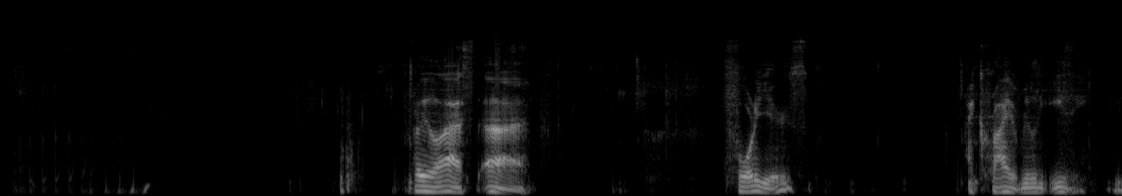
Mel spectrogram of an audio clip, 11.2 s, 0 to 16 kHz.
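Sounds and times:
person gulping and swallowing water: 0.1s - 1.6s
speech: 4.2s - 5.4s, 7.4s - 8.2s, 9.9s - 11.2s
breathy exhale: 6.4s - 7.2s.

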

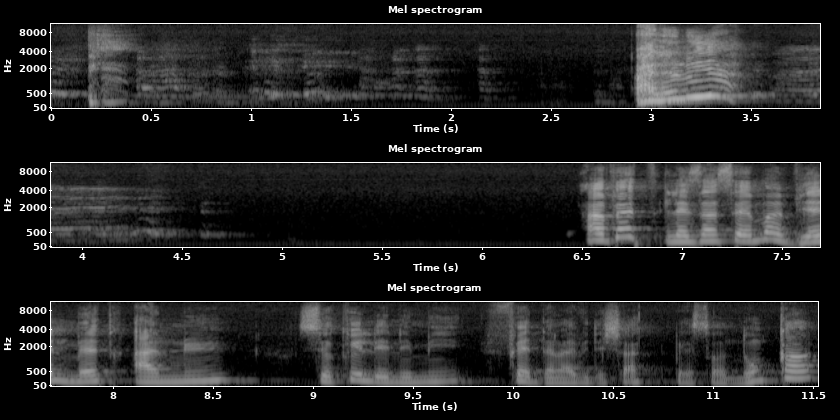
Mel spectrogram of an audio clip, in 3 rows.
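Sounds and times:
laughter: 0.0s - 2.4s, 3.0s - 4.8s
faint steady hum: 0.0s - 11.5s
person coughing: 0.2s - 0.5s
speech: 6.5s - 11.5s.

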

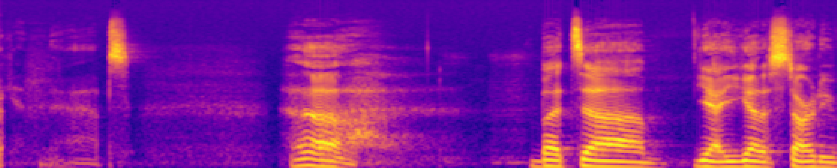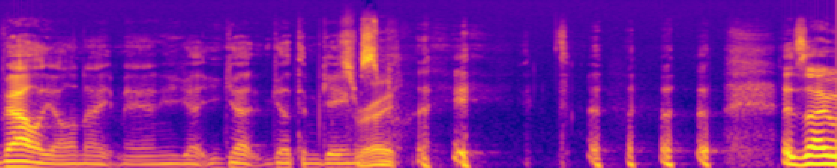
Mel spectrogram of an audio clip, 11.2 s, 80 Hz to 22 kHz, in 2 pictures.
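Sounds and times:
quiet breathing: 0.0s - 3.6s, 10.4s - 10.8s
speech: 0.7s - 1.0s, 1.9s - 2.6s, 3.6s - 8.8s, 10.4s - 11.1s
person yawning: 2.0s - 2.7s, 7.9s - 8.2s
laughter: 7.7s - 10.5s.

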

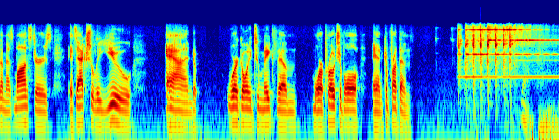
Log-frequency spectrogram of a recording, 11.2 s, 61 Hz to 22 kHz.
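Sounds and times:
speech: 0.0s - 8.3s
bright bell ringing rapidly: 9.1s - 11.1s.

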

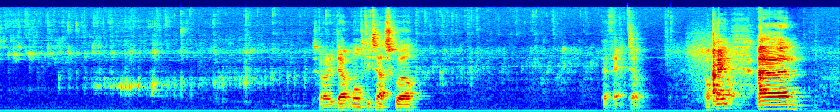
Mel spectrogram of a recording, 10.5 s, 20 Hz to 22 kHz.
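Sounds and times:
brewed Catura coffee pouring into a cup: 0.0s - 8.0s
low electrical hum: 0.0s - 10.4s
speech: 4.0s - 5.3s.

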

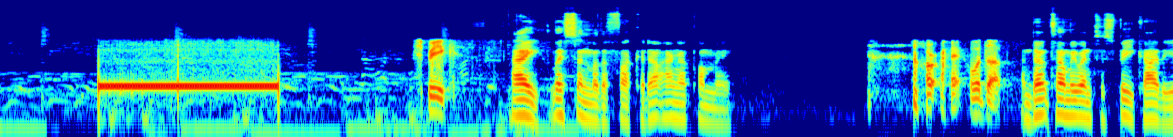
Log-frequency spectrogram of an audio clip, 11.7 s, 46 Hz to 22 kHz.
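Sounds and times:
steady telephone tone while a call is being placed: 1.0s - 2.8s
speech: 4.3s - 7.4s, 9.2s - 11.7s.

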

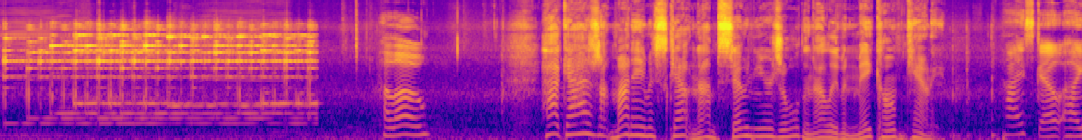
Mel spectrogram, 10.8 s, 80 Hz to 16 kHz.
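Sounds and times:
electronic telephone ringtone for an incoming call-in: 0.0s - 3.2s
speech: 3.8s - 4.4s, 5.4s - 9.5s, 10.1s - 10.8s.

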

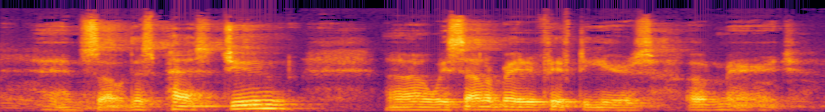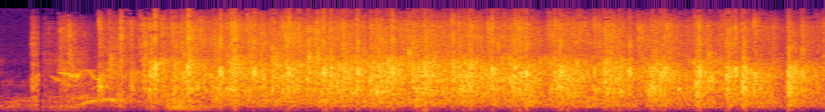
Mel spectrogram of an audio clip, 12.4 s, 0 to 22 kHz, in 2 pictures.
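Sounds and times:
speech: 0.3s - 6.1s
audience applause: 6.5s - 12.3s.

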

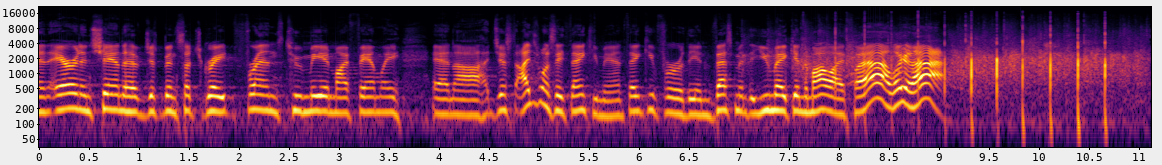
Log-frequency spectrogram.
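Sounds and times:
speech: 0.0s - 9.4s
lone pair of hands clapping: 7.0s - 11.1s.

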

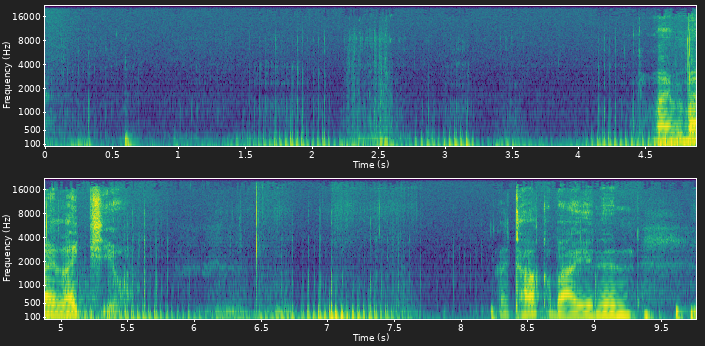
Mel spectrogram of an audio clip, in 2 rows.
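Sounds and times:
cat purring: 0.0s - 8.7s
speech: 4.6s - 5.7s, 8.5s - 9.5s.

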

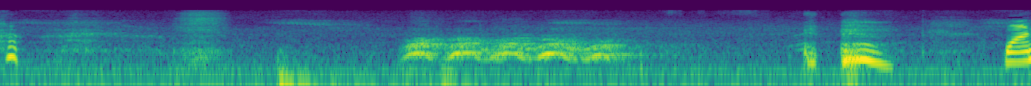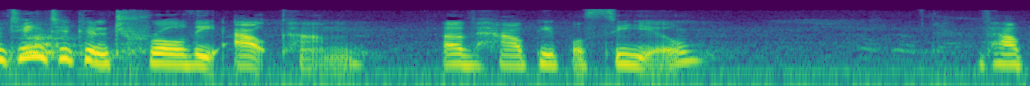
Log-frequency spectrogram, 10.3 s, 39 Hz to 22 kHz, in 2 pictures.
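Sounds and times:
several dogs barking and yapping: 2.0s - 3.4s, 5.2s - 5.8s
speech: 5.0s - 8.8s, 10.0s - 10.2s.

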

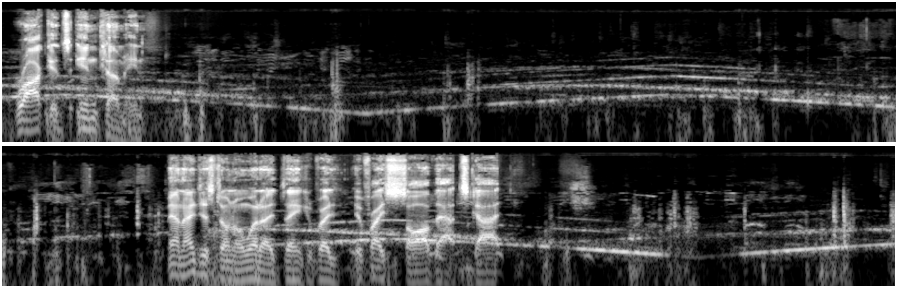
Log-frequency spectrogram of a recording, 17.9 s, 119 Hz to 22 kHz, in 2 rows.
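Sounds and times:
voices: 0.0s - 1.6s, 10.6s - 14.0s
air raid sirens wailing: 0.0s - 17.8s
speech: 0.2s - 1.6s, 10.6s - 14.8s.

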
